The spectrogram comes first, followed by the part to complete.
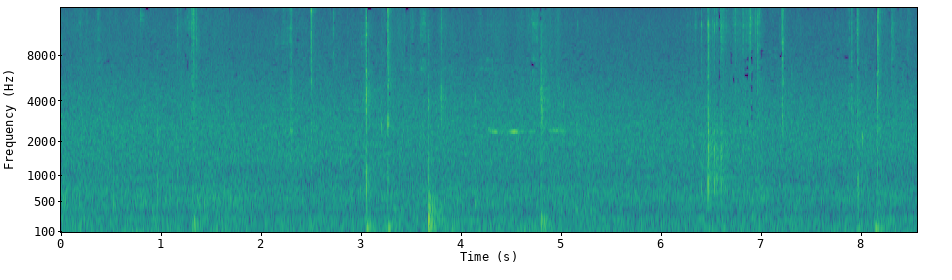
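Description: Pocket knife blade slicing small shavings from a piece of Eastern white pine: irregular short cuts and clicks over a faint steady hiss.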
